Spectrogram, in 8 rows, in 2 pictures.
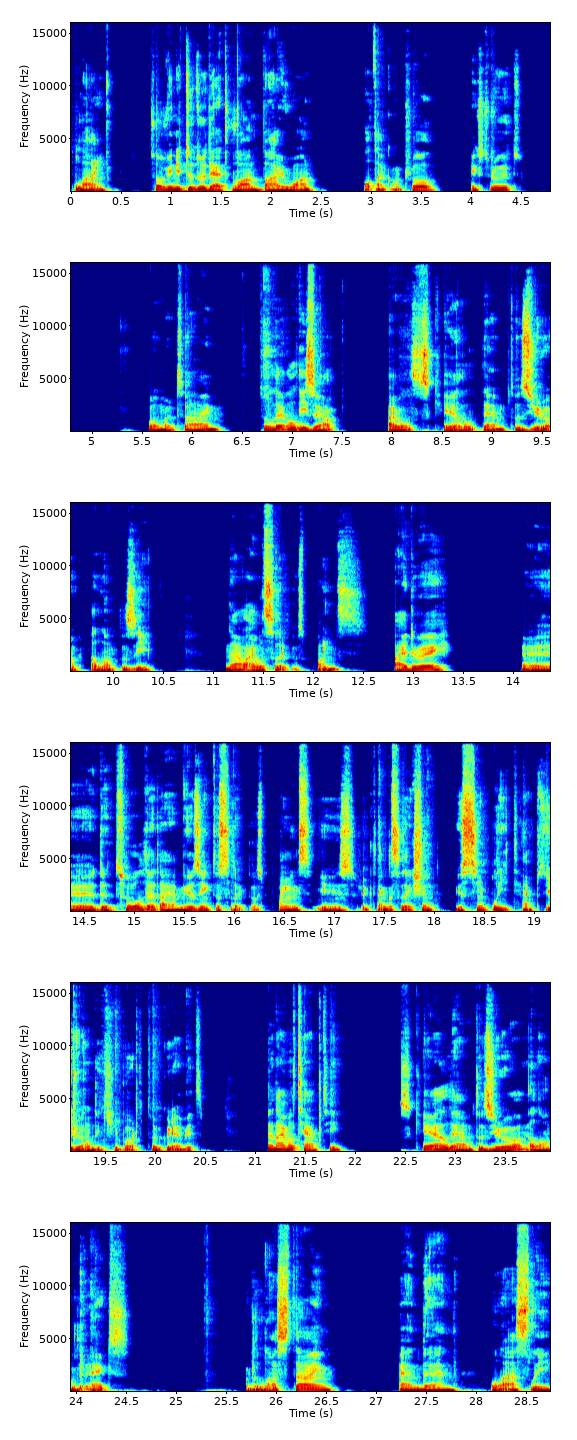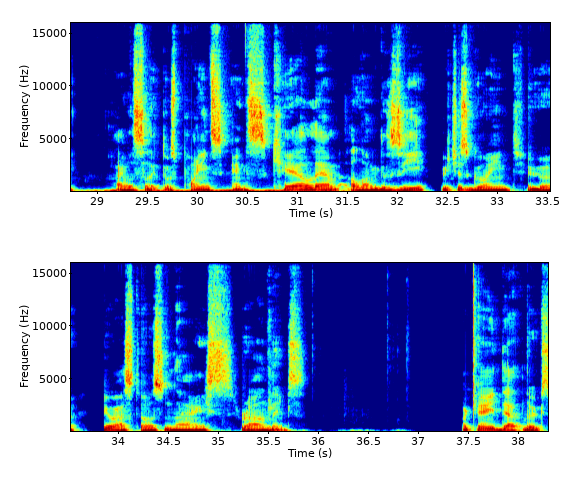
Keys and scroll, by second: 6.7 space, 7.8 t, 10.5 space, 19.4 KP_0, 21.6 t, 24.1 space, 27.4 space, 30.9 t, 33.1 e, 36.7 space, 37.0 ctrl+z.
